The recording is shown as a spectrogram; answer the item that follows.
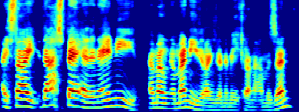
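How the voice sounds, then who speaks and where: A man's voice: fairly high pitch, lively intonation, a little fast, fairly bright tone. A man with a Welsh accent, a guest talking candidly in an interview, frank and rambling, swearing casually. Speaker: guest, online seller.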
